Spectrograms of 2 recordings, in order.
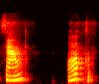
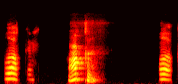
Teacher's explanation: qaf also is a qalqala, so you have to make a jerking sound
